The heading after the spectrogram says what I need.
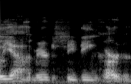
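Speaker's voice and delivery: ordinary talk, nothing marked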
